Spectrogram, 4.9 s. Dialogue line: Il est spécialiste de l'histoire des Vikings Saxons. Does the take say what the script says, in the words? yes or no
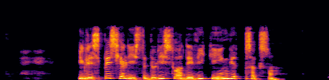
yes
